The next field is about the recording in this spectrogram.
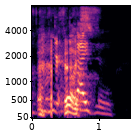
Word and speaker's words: Jujutsu Kaisen: And I will watch three episodes of Jujutsu Kaisen. Am I saying that correctly? – Close. That's close. Jujutsu Kaisen.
